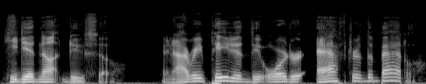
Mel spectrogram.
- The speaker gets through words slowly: No, average, 185 wpm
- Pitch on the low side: Yes, low, 125 Hz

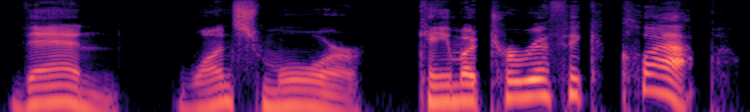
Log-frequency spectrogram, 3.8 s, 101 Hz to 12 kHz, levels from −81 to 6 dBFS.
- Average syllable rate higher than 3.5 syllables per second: No, 3.1 syllables/s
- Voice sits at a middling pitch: Yes, medium, 145 Hz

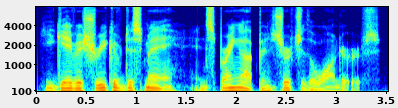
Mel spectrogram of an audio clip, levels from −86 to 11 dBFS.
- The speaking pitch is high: No, very low, 90 Hz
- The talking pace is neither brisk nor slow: No, fast, 240 wpm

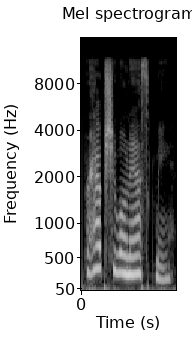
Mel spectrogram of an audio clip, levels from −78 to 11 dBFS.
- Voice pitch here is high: Yes, very high, 255 Hz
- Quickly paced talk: Yes, fast, 235 wpm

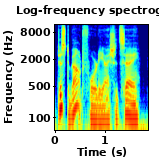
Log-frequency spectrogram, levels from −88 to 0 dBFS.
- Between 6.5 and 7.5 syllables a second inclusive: No, 4.9 syllables/s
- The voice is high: No, low, 105 Hz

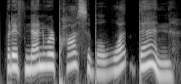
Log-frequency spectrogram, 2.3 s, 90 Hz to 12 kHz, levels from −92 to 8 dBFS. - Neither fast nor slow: Yes, average, 160 wpm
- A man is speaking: No, female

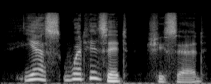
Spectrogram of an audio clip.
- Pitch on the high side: No, medium, 180 Hz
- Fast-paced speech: No, average, 170 wpm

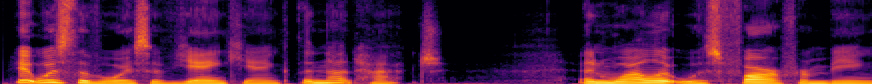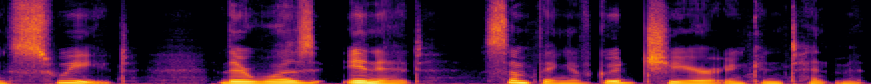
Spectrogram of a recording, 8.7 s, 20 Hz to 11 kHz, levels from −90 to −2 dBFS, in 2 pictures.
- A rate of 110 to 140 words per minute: No, average, 185 wpm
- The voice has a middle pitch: No, high, 195 Hz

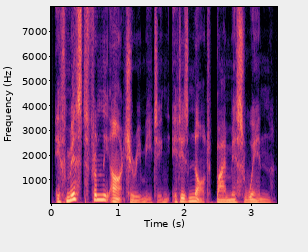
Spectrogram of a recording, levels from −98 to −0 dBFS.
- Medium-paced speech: No, fast, 210 wpm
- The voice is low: Yes, low, 110 Hz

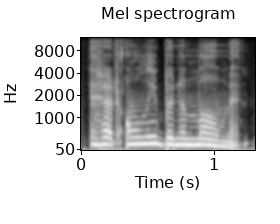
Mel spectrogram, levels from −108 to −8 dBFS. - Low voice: No, medium, 185 Hz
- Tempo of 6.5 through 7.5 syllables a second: Yes, 7.0 syllables/s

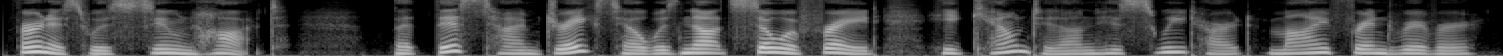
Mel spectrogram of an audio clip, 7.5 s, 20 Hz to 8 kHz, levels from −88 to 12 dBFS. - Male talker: No, female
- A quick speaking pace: No, average, 170 wpm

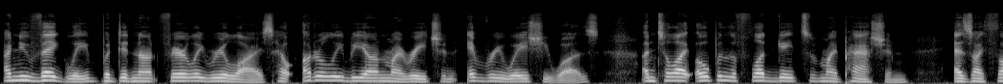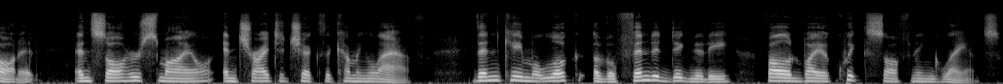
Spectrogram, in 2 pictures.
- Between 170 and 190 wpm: No, average, 160 wpm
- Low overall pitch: No, medium, 145 Hz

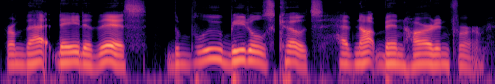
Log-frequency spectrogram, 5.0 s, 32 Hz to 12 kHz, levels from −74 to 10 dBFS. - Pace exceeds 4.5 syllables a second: No, 3.4 syllables/s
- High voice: No, medium, 140 Hz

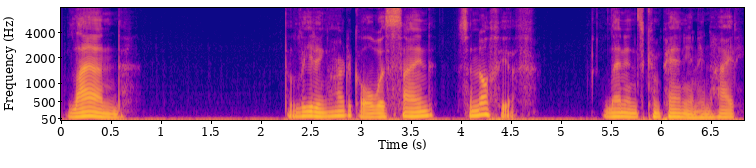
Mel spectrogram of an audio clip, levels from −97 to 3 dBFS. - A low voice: Yes, low, 105 Hz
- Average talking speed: No, slow, 90 wpm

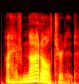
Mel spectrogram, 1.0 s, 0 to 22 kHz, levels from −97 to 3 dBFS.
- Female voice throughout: No, male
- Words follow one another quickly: Yes, fast, 305 wpm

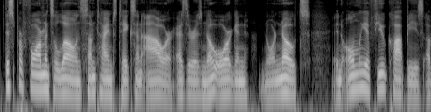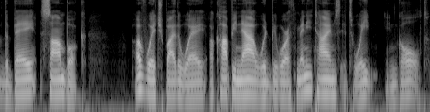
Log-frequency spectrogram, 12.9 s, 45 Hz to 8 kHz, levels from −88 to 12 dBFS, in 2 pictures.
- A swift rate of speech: No, average, 190 wpm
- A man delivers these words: Yes, male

